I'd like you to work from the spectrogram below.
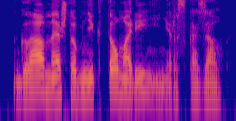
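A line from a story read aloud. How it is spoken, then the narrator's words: Nervous mumble. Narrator (Russian): пробормотал он нервно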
